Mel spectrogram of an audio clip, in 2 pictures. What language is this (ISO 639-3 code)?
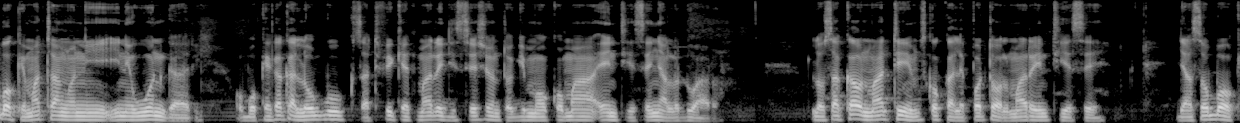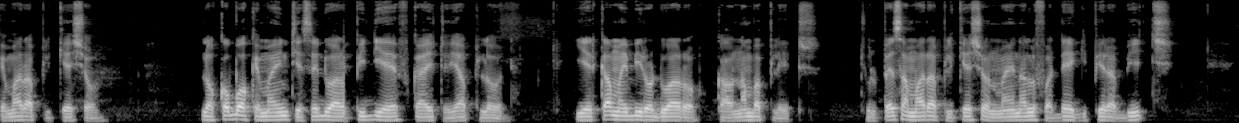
luo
